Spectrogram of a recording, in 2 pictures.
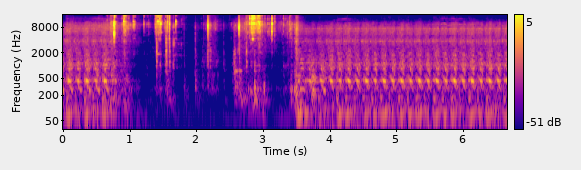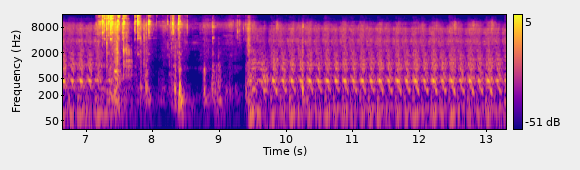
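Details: Peugeot 205 hard cold start at about 2°C in the dark: several long bursts of cranking separated by pauses, keys rattling between tries; the engine struggles to catch.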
